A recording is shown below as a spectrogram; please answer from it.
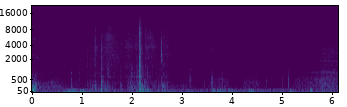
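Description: Near silence: faint room tone with a few weak, short clicks scattered through it.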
